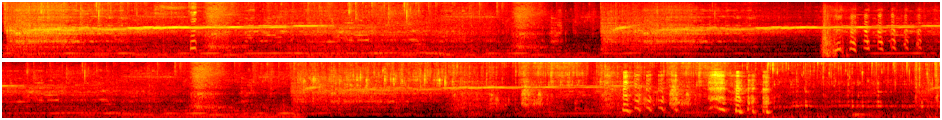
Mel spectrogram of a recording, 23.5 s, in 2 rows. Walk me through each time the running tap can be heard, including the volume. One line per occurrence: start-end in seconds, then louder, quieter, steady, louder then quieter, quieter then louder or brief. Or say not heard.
0.0-23.4 quieter then louder.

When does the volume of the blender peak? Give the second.
2 s.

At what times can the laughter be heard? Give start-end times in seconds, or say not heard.
1.6-2.6, 10.2-11.5, 19.2-21.4.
